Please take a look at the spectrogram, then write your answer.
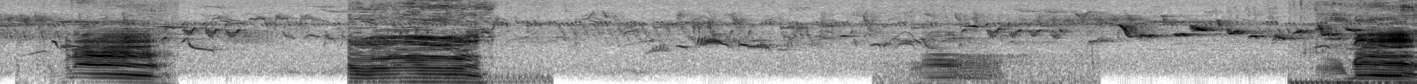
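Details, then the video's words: Cows heading home from the fields to their pen in the afternoon, a herd of dozens; two loud drawn-out moos, then a quieter one and another starting at the end, over twittering birds. "Sound Dozens of Moo Cows Walking Home from the Fields to the Pen in the Afternoon, Sound of Cows"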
